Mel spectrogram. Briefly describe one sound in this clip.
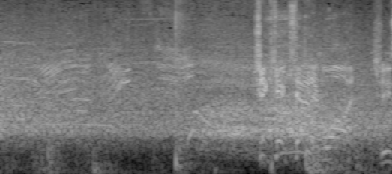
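A hand slaps against a wrestling mat several times.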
